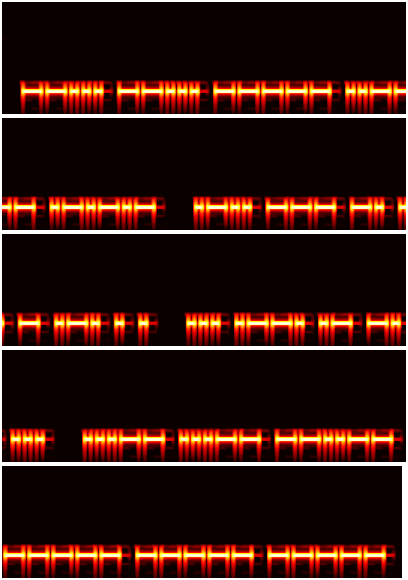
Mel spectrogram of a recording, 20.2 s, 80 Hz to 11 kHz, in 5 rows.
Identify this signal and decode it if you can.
Morse code, heard as a keyed tone, about 20 wpm, 750 Hz. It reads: 7702. LONETREE SPANS 33,000
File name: Archive / 20 WPM / 20WPM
